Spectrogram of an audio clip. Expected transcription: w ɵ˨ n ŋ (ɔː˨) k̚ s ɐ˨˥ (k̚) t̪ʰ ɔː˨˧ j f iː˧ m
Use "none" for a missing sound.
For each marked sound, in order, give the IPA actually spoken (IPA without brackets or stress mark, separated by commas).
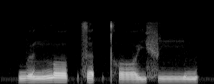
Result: ɔː˧, t̚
